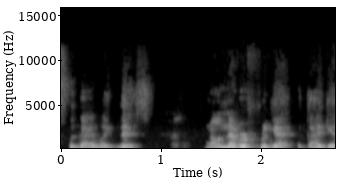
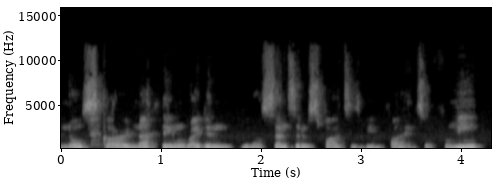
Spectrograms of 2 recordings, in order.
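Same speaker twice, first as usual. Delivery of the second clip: ordinary talk, nothing marked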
